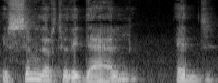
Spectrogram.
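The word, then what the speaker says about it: ض: Id is pronounced articulating between the upper molar and the sides of the tongue, and that's why we classify it as a lingual tongue letter, id.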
